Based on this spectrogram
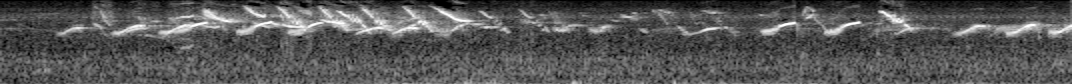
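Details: Song of a double-collared seedeater, played to warm up a bird after its feather moult; quick chains of upslurred whistles and buzzy trills, a busy burst then sparser notes toward the end.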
